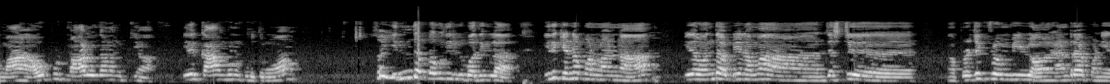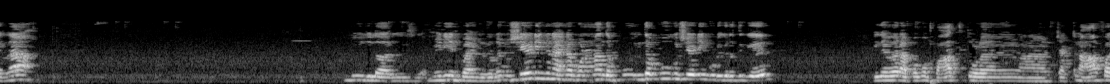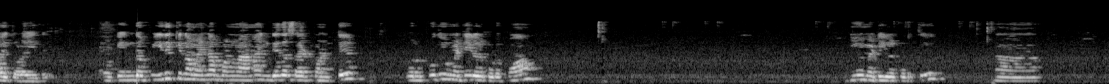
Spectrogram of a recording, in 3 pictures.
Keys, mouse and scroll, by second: 0.0 click, 1.8-3.1 drag, 3.1 alt+a, 3.8 l, 5.3 KP_7, 5.8-6.3 scroll down 1, 6.3-6.7 scroll up 2, 6.7-7.5 scroll down 1, 9.9 u, 15.1-16.4 drag, 17.1 scroll down 3, 17.6-18.1 scroll up 4, 18.6 click, 20.1-22.1 drag, 22.1-22.8 scroll up 8, 22.8 ctrl+s, 23.0 alt+a, 23.4-24.1 scroll down 7, 25.1 l, 29.1 click, 32.0-33.2 drag.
